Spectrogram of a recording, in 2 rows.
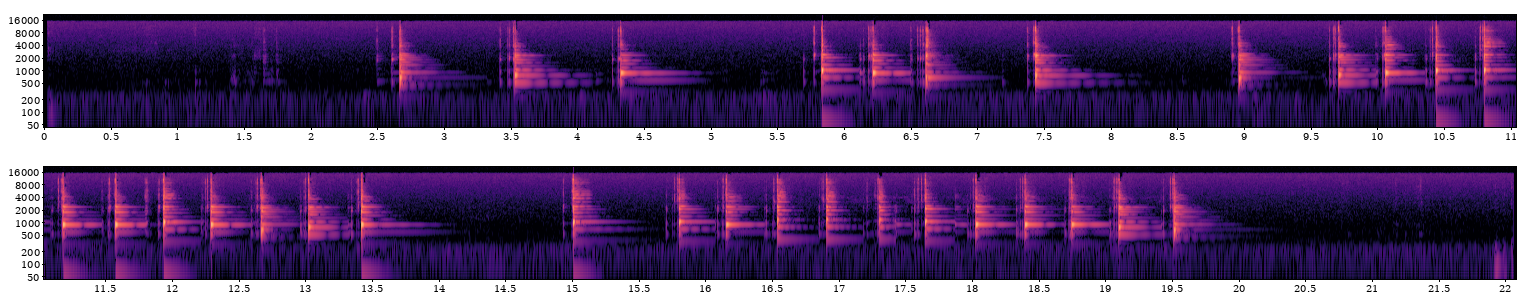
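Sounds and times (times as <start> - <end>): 
ichigenkin one-string zither playing: 2.6 - 5.0, 5.8 - 8.0, 8.9 - 14.0, 15.0 - 20.0.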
